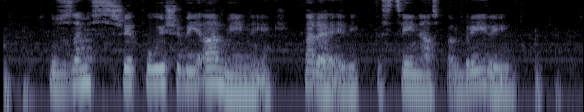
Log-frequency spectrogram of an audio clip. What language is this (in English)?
Latvian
